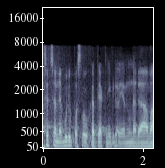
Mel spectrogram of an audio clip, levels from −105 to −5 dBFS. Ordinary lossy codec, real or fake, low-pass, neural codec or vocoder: MP3, 48 kbps; fake; 7.2 kHz; codec, 16 kHz, 2 kbps, X-Codec, HuBERT features, trained on general audio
